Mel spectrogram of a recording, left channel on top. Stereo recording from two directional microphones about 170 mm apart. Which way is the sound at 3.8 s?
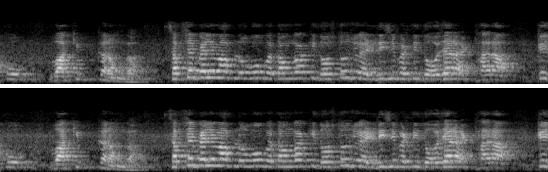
20° left (ahead or behind).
